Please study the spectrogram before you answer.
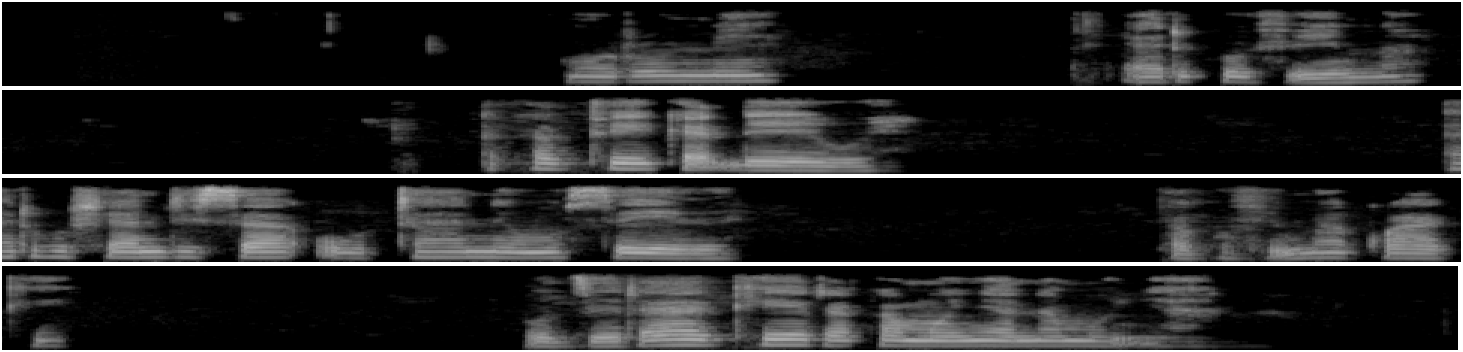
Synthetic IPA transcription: murume̞ | arikuvima | akap͡feka̰ɗewe | arikuʃandisaʔṵtane̞muse̞ʋe̞ | pakuvḭmakwaːkʰe̞ | ɦud͡zirakʰe̞rakamo̞ɲanamo̰ɲaːna

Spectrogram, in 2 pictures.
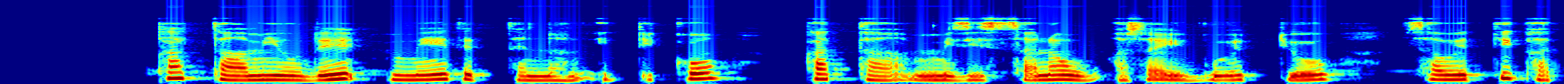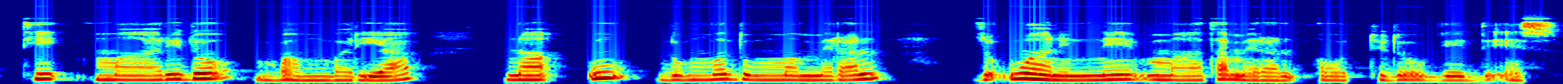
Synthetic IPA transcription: kɐt̪ːaːmɪjo̞ːd̪ɛme̞ːt̪ɛt̪ːɛnːɐnɪtʼːɪkʰːɔ | kɐt̪ːaːmɪzɪsːɐnɐwɐsɐ̰jɡɔʔɛt̪ːɪjɔ | sɐwɛt̪ːɪkɐt̪ːɪmaːɾɪd̪ɔbɐmbɐɾɪjaː | naːʔʊd̪ʊmːɐd̪ʊmːɐmɛɾɐn | zɔ̰ʔʊwaːnɪnːɛmaːt̪ɐmɛɾɐno̞ːt̪ːɪd̪o̞̰ːɡe̞ːd̪ɛʔḛs

